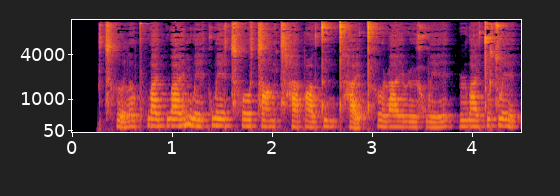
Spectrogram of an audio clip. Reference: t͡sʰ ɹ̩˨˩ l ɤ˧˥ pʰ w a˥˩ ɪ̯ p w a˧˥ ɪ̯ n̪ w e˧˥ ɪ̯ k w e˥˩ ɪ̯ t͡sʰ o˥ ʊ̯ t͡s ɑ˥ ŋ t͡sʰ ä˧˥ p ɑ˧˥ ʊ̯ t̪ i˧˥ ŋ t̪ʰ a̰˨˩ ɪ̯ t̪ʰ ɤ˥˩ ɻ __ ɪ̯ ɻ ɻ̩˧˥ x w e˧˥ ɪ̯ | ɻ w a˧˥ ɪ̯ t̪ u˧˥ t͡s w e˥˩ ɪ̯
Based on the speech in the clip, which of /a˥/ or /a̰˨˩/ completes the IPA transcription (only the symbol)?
a˥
